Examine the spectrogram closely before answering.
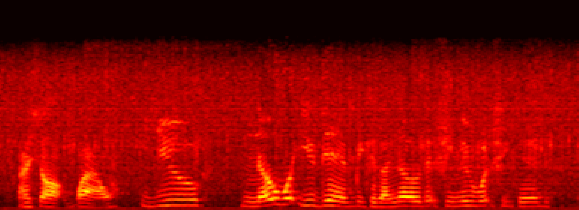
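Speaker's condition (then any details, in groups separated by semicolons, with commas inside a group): Cerebral palsy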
